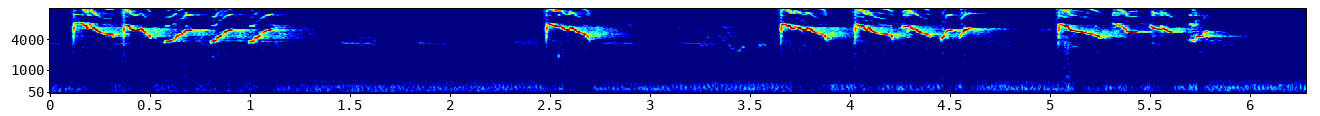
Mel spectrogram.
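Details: Oriental white-eye delivering 'wit wit' phrases, used as a master and lure for other white-eyes: fast runs of thin, high, falling whistles in several clusters, with a lone note between them.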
